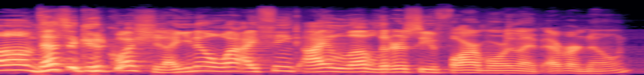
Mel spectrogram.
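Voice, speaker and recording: A man's voice: sits high, animated, fairly quick, fairly bright tone. A man, a librarian, speaking earnestly in a podcast interview and repeating phrases for emphasis.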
